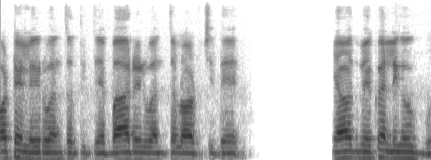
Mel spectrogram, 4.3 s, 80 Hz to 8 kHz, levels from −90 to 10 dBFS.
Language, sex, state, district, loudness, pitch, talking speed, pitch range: Kannada, male, Karnataka, Dakshina Kannada, -19 LUFS, 110 Hz, 150 wpm, 105-120 Hz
